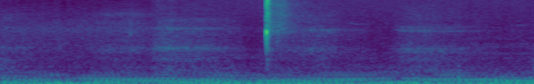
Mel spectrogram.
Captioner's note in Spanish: Crujido de ramita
